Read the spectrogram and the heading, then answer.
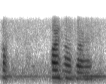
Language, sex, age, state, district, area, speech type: Assamese, female, 18-30, Assam, Morigaon, rural, conversation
